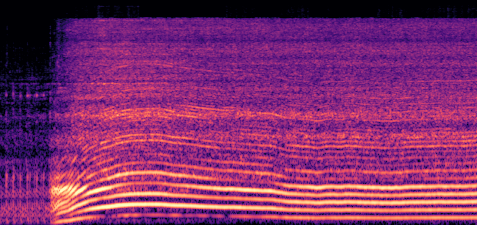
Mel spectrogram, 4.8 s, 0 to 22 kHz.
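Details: Husqvarna 353 chainsaw after gas line and chain drive repair and carburetor tuning: catches after half a second, revs up cleanly and holds a steady, clear high drone without surging; runs properly.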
